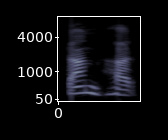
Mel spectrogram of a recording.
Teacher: نون پر اخفا یا غنہ نہیں کرنا، کیونکہ حروف حلقی میں سے ہا آ رہا ہے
